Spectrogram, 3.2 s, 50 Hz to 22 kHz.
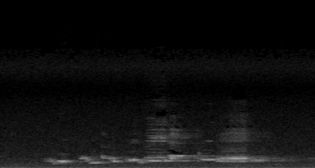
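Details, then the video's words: Australian magpies calling in the middle of the night, around 1 to 2 a.m., during nesting season, males singing to defend and proclaim territories; a mellow, fluted warble of rising and falling notes, ending in a longer, higher phrase over faint hiss. "And I opened the front door and I went out and it was magpies calling in the middle of the night, 1, 2 a.m. in the morning."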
